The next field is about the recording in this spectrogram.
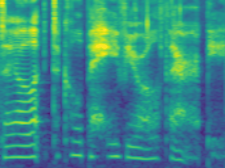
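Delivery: hushed, very quiet, soft ASMR delivery. Answering when asked what DBT stands for, in an ASMR voice. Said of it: "she did it in an A S M R voice".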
